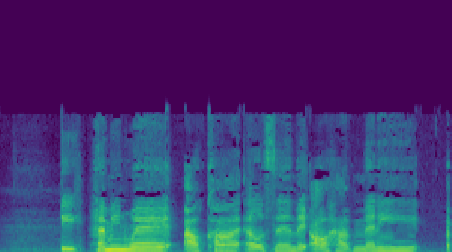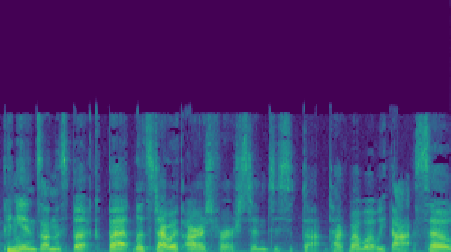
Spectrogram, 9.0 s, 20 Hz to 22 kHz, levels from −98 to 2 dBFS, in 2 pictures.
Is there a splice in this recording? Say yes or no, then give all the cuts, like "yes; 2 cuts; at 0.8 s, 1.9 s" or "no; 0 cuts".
no; 0 cuts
